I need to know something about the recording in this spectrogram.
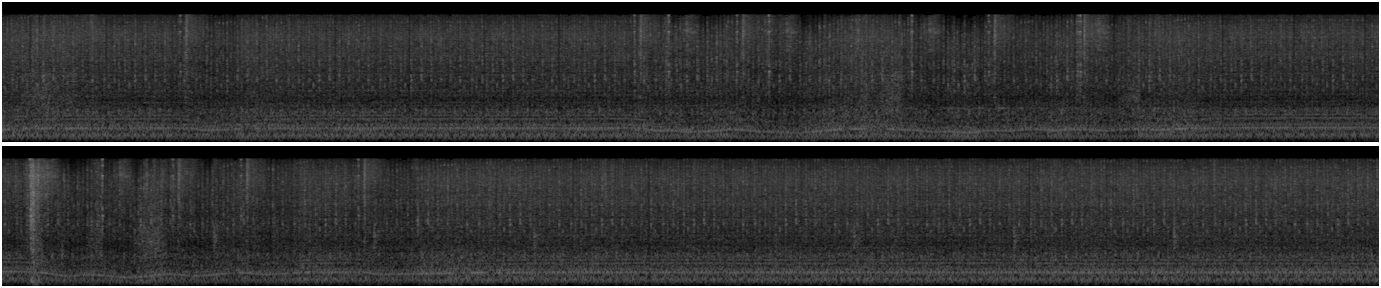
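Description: A hovering vehicle's engine hums steadily, its pitch wavering up and down at times.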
